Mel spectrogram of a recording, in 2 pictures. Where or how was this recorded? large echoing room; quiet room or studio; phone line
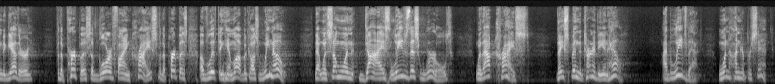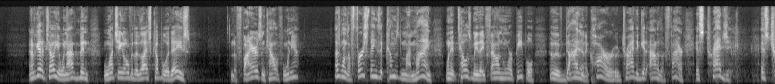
large echoing room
